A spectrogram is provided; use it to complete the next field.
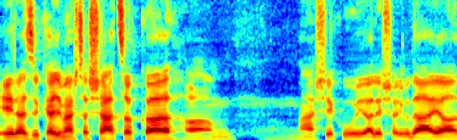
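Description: A man talks at a fairly low pitch and a fairly slow pace. His intonation stays fairly even against a quiet background. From Hungary, Kecskemét; Hungary. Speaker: volleyball player; guest. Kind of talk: studio interview. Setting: TV studio. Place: studio.

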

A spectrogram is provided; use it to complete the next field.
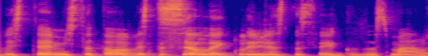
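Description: A woman at a medium pitch speaks fairly quickly in a monotone, flat intonation against a quiet background. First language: not Czech (speaking Czech). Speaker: podcast host. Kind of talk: interview. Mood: curious, light and friendly. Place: studio. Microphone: studio mic.

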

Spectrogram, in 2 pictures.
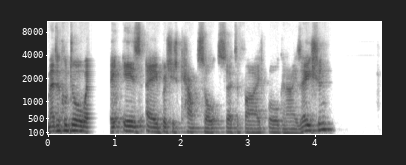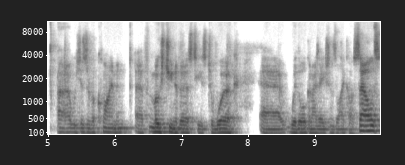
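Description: A man talks at a fairly quick pace in a somewhat breathy voice with ordinary pitch variation. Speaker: webinar moderator for education channel. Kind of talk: webinar moderation. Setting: video call. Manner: hesitant, many filler words.

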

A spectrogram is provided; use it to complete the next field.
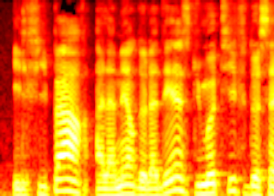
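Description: With a gentle, soothing tone, a man speaks at a medium pitch with very wide pitch swings. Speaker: storyteller reading fairy tales aloud. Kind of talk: bedtime story narration, read aloud to children. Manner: gentle, soothing, calm storyteller pace.

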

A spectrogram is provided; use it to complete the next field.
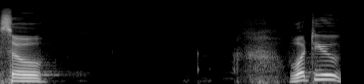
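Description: Ordinary pitch variation and a clear, smooth tone. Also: man.

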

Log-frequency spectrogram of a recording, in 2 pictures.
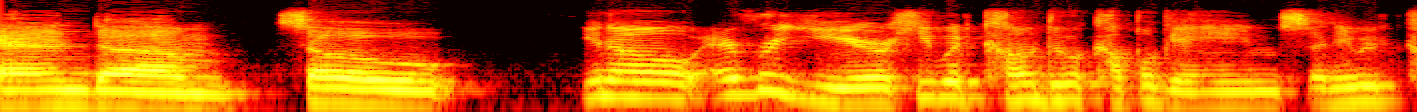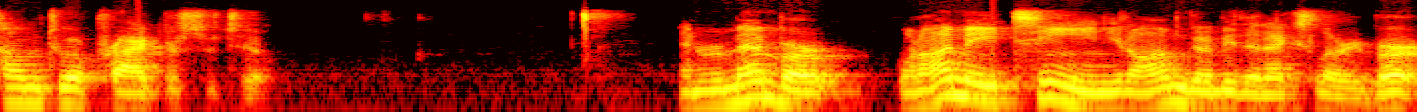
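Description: With a slightly mellow tone, a man speaks at a moderate pace using lively intonation. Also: medium pitch for a man.

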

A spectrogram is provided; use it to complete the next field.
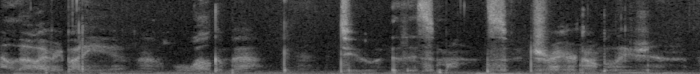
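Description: The speaker talks at a very slow pace. Loud background noise is present. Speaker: ASMR creator. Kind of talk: ASMR trigger video, positive affirmations and relaxation. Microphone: studio mic.

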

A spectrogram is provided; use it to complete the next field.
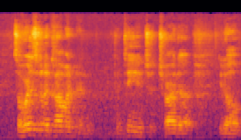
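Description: There is audible room echo and light background noise. A man with an American accent speaks at a moderate pace. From New York, Brooklyn; New York. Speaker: rabbi, youth director; rabbi. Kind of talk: interview. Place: home room. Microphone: camera far.

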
